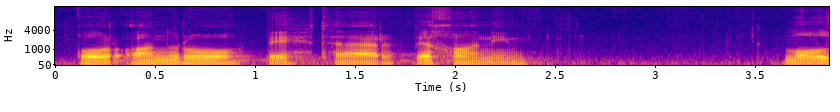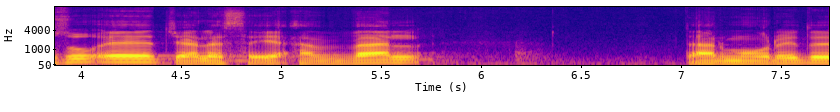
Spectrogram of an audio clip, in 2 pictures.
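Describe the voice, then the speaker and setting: A man teaching Quran reading in a formal recorded lesson, addressing learners politely and sounding out letters and short words slowly for them to repeat. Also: mid-range voice, darkish tone, smooth.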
